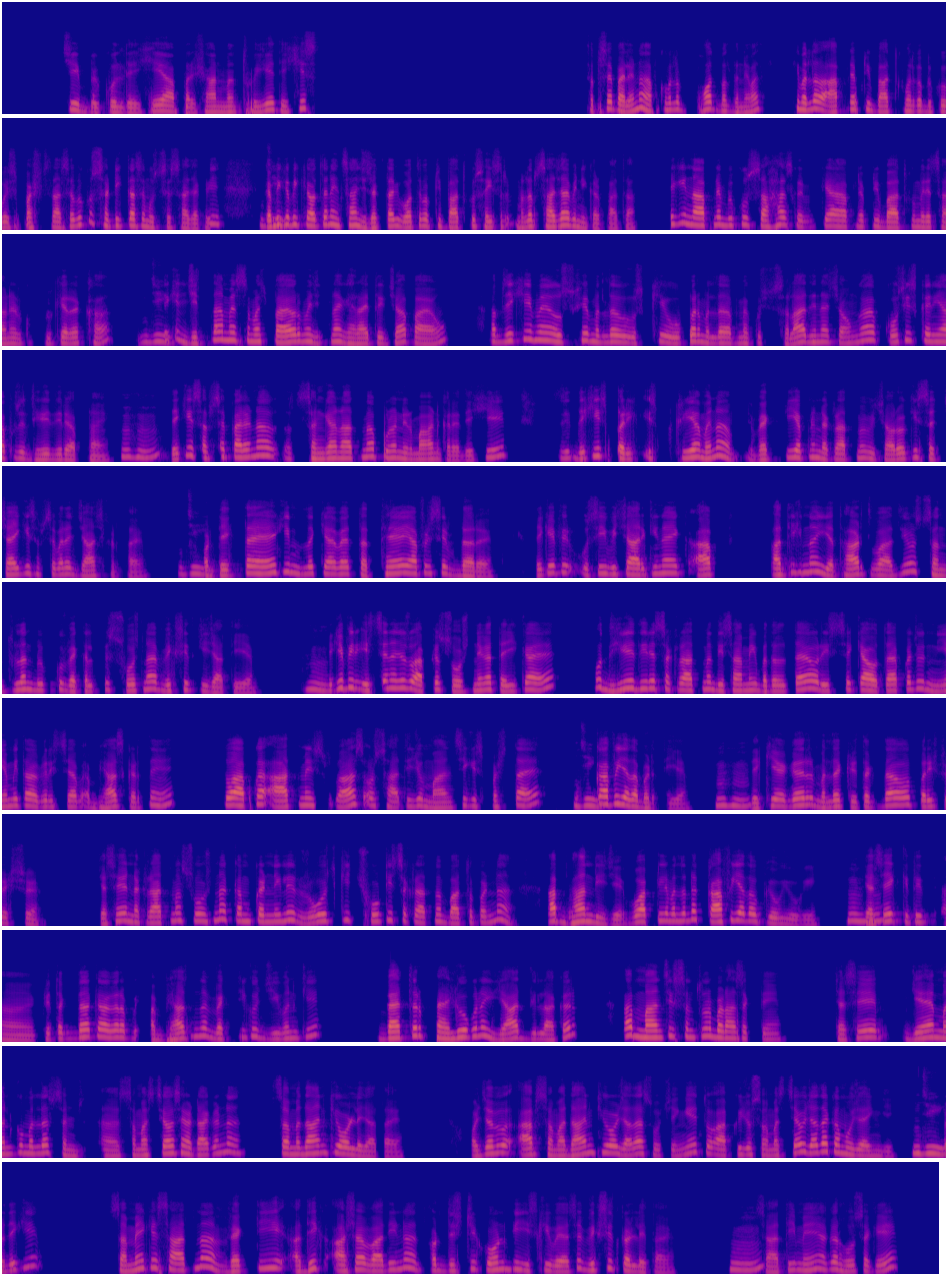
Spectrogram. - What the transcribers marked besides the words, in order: none
- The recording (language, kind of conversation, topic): Hindi, advice, नकारात्मक विचारों को कैसे बदलकर सकारात्मक तरीके से दोबारा देख सकता/सकती हूँ?
- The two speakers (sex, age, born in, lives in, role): female, 30-34, India, India, user; male, 18-19, India, India, advisor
